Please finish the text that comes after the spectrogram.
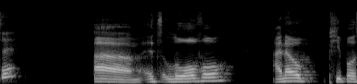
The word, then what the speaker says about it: Louisville: Um sorry, can I just ask how do you pronounce it? Um it's Louisville. I know people say like Louisville, Lewisville and stuff like that, but if you're from Louisville, people say Louisville and so that's how you know you're not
